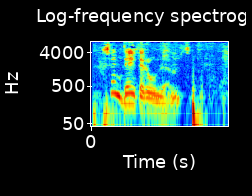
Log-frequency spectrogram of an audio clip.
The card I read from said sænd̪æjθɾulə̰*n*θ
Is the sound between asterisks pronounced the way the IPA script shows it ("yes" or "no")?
no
